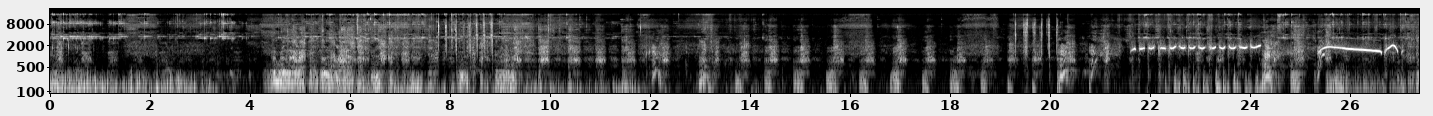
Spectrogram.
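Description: A metal chain clinks and rattles as a dog moves about.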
